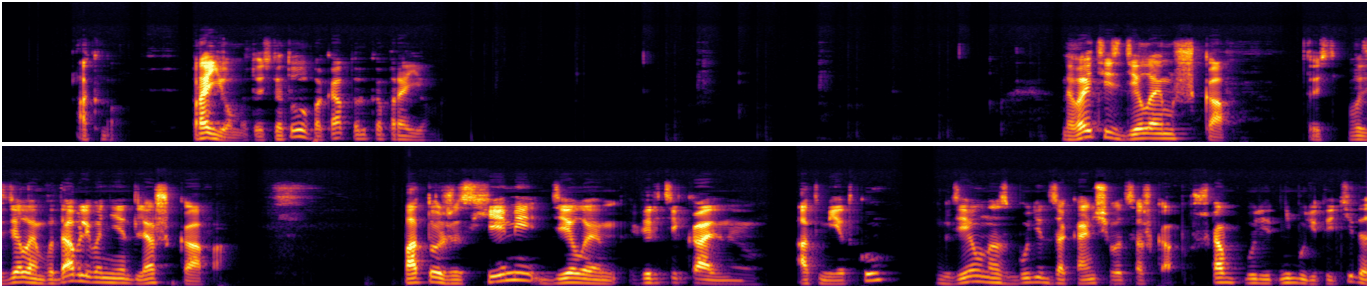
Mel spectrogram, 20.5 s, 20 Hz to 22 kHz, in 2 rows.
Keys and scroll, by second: 3.3 k, 7.1 Return, 8.3 s, 9.8 y, 10.3 0, 11.6 Return, 14.5 7.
